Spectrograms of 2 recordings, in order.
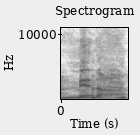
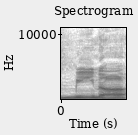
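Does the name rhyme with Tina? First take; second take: no; yes. First: The name does not rhyme with Tina. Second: The name rhymes with Tina. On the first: The speaker calls it wrong. "Did you think I was going to say Minna?" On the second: The speaker calls it right. "It's pronounced like Tina, but with an M"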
